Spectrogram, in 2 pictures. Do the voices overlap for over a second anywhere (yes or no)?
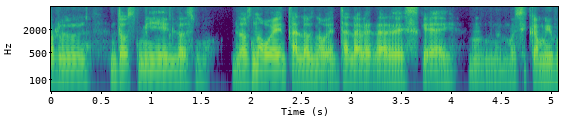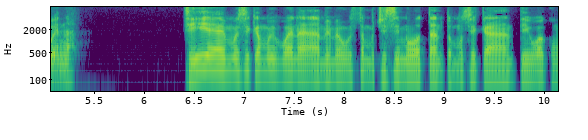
no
